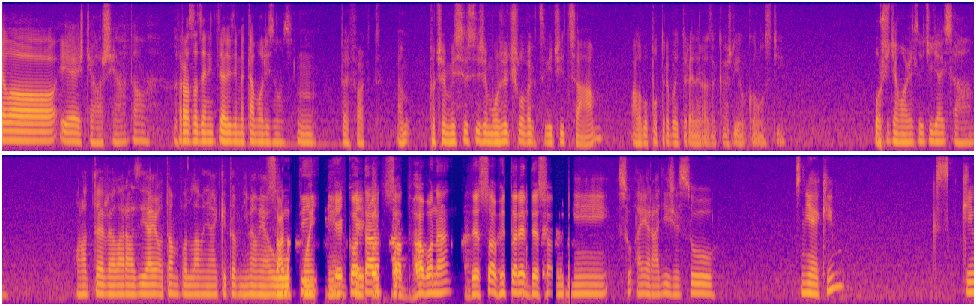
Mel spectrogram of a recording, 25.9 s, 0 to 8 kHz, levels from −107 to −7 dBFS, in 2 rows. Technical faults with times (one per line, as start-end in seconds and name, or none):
16.75-16.81 echo leak
16.80-18.18 speech suppressed in double talk
17.34-18.61 echo leak
18.90-19.09 background gated by the echo canceller
19.09-19.22 echo leak
19.57-19.61 echo leak
19.92-20.54 echo leak
19.98-20.60 speech suppressed in double talk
